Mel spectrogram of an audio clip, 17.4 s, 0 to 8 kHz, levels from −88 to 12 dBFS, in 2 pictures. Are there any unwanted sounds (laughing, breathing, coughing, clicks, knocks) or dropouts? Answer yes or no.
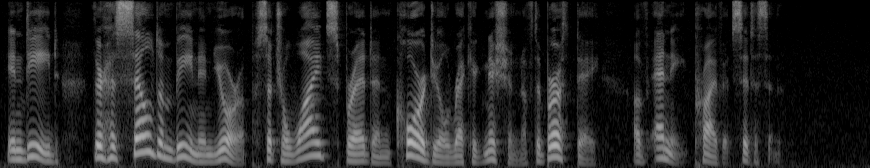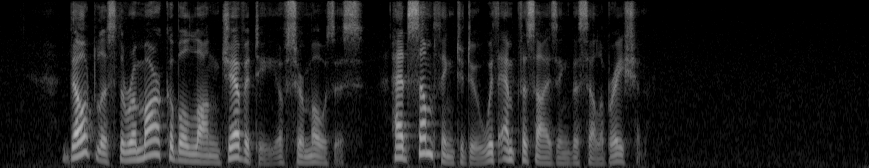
no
